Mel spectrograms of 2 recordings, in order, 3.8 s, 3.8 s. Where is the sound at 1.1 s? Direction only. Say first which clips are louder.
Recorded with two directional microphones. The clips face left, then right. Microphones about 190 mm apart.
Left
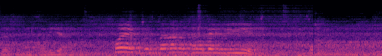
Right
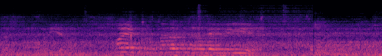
Left 6 dB; 50° left (ahead or behind).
